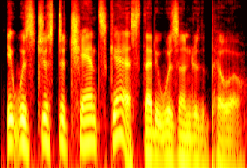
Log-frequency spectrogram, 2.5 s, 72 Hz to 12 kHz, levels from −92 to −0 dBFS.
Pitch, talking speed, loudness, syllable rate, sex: 115 Hz, 290 wpm, -17 LUFS, 6.4 syllables/s, male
